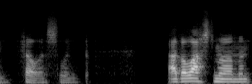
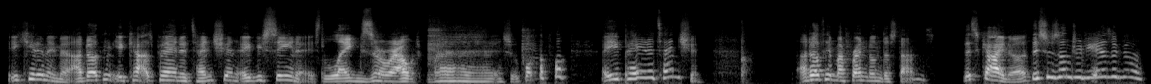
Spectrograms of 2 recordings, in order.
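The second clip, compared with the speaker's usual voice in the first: incredulous rant; 7 semitones higher than usual. Real, not acted.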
